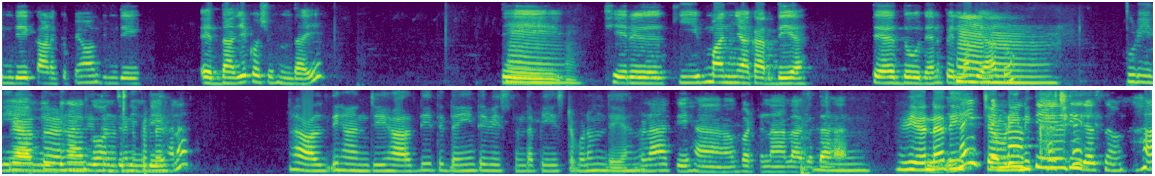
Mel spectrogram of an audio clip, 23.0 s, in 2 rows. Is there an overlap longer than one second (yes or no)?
yes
